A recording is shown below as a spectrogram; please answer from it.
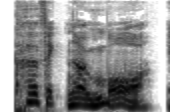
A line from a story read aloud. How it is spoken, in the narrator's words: Escavan said in a quavering voice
